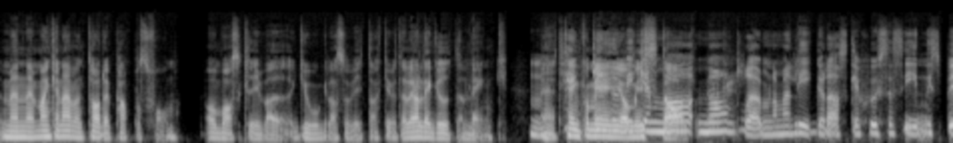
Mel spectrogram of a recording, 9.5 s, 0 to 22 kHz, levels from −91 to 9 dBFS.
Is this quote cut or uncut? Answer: cut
